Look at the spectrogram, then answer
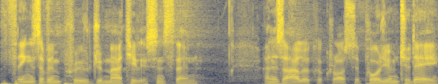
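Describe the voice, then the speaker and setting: A man talks at a fairly quick pace in a fairly low pitch with a bright, sharp tone. The recording is very clean, with a silent background. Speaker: football club chairman. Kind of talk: formal AGM speech to shareholders. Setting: large hall with an audience. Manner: measured, formal.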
